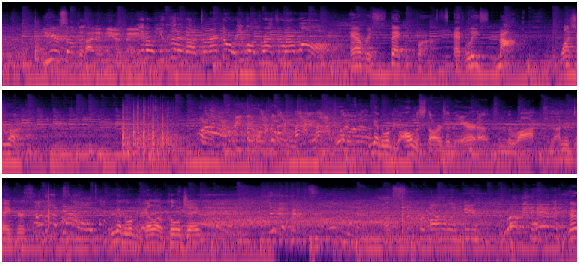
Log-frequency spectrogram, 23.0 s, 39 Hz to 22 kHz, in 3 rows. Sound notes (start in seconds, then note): 10.4 laugh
